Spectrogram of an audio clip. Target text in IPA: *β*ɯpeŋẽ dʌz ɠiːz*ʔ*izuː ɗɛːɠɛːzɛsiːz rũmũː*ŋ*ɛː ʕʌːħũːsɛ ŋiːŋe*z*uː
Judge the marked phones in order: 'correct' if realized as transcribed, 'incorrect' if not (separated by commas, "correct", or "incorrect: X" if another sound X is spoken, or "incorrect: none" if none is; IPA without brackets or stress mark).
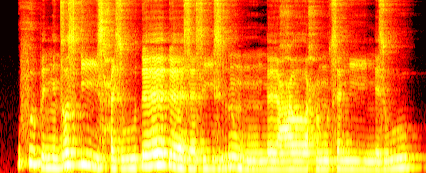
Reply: incorrect: f, incorrect: ħ, correct, correct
